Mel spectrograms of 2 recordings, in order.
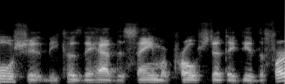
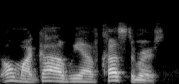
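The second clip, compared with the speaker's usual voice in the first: pitched-up mock delight, a touch of excitement; happy concession workers; 4 semitones higher than usual. Cinema staff seeing customers in a ghost town, mildly excited. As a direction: lightly imitate pleasantly surprised staff. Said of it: "everybody was happy that was working".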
